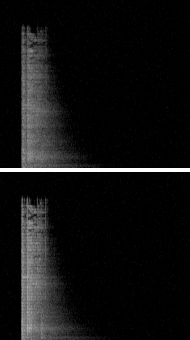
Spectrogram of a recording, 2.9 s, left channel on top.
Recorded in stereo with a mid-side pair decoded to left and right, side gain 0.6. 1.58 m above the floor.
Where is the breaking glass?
60° right, 3 m.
